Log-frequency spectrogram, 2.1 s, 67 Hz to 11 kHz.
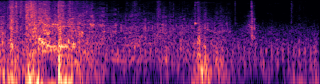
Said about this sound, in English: This guy is still alive, but I blew his legs off. Well, now I blew his head off. Ooh, 10mm rounds.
